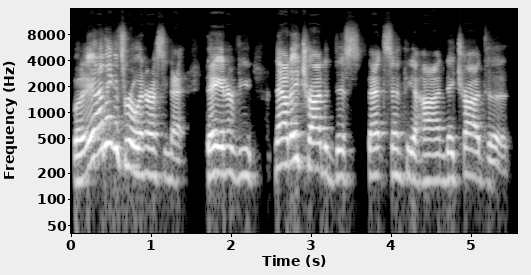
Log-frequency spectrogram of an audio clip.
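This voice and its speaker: A man's voice: high voice, very animated, fairly quick, sharp tone. A man co-hosting a casual podcast, telling a story with swearing and laughter. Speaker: podcast co-host.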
